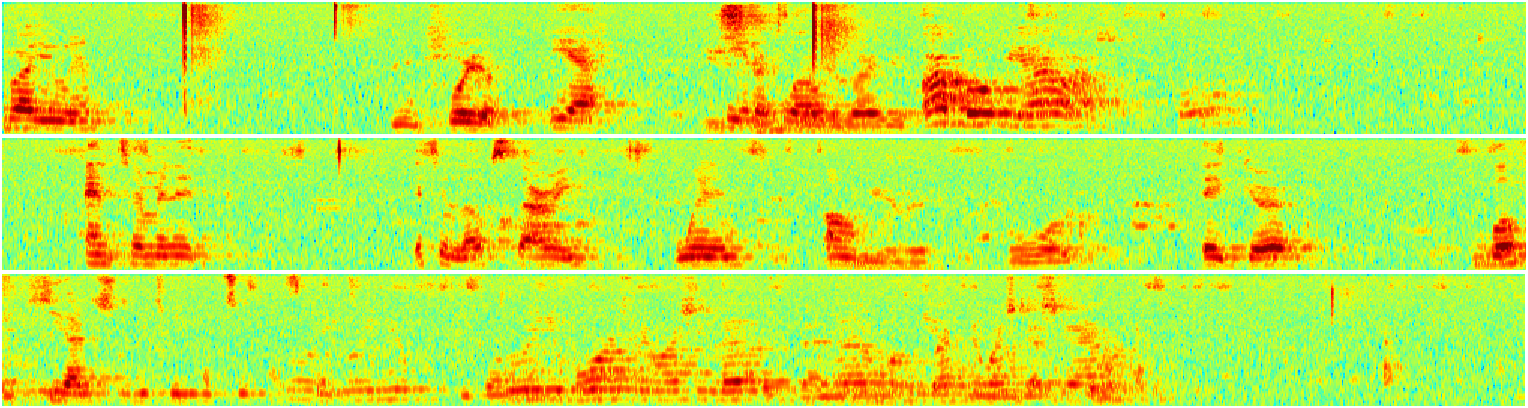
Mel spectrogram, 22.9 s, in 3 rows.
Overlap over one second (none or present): present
